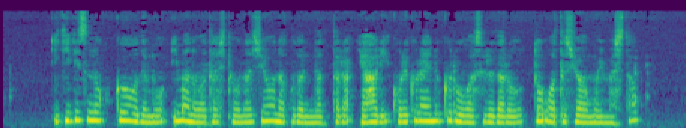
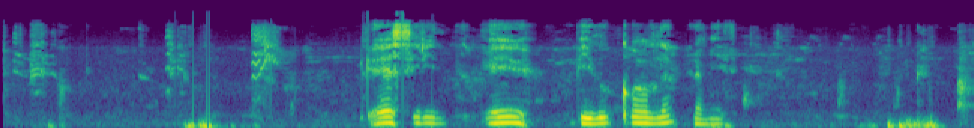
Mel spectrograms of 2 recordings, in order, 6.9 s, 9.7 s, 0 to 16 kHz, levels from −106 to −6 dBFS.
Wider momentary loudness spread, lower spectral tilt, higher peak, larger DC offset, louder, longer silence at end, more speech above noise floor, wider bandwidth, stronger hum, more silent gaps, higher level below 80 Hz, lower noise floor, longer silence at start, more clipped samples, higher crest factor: second, 7 LU vs 23 LU; first, -6.5 dB/octave vs -4.5 dB/octave; second, -4 dBFS vs 0 dBFS; neither; second, -20 LUFS vs -17 LUFS; first, 0.45 s vs 0.1 s; second, 32 dB vs 46 dB; first, 11.5 kHz vs 9 kHz; neither; neither; second, -56 dBFS vs -36 dBFS; second, -51 dBFS vs -62 dBFS; first, 0.55 s vs 0.15 s; neither; second, 14 dB vs 20 dB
